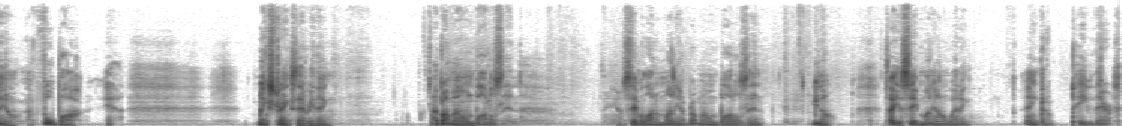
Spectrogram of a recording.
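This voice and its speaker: A low, husky-voiced mob boss, acted out by a man in an ASMR comedy roleplay. He is hot-headed and talkative, grumbling in streetwise slang and circling back over the same phrases. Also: a bit bright, heavily acted.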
